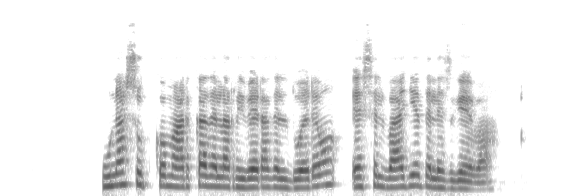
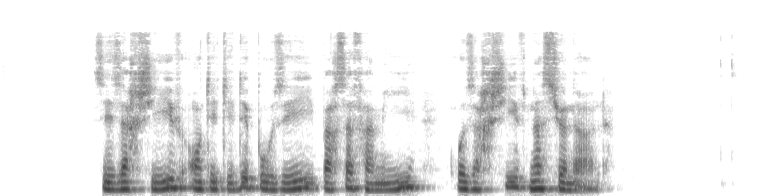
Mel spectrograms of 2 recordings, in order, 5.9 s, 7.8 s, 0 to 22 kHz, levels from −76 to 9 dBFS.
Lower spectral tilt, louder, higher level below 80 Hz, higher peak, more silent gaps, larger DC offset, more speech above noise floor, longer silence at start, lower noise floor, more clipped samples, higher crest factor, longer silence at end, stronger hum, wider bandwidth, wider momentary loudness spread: second, -4.5 dB/octave vs -6.5 dB/octave; second, -26 LUFS vs -21 LUFS; second, -72 dBFS vs -62 dBFS; second, -8 dBFS vs -4 dBFS; neither; neither; about the same, 61 dB vs 60 dB; about the same, 1.05 s vs 0.95 s; first, -86 dBFS vs -80 dBFS; neither; about the same, 18 dB vs 18 dB; second, 0.9 s vs 1.75 s; neither; first, 14 kHz vs 11.5 kHz; about the same, 5 LU vs 6 LU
